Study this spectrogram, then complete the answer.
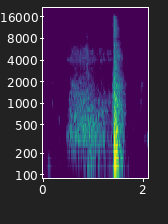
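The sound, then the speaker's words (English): A door swings with a brief scraping rush of noise, then is shut with one solid, fairly loud thud. No voices, just faint quiet before and after. “I just leave the doors open. It's like born in a barn or something, leaving the doors wide open around here.”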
